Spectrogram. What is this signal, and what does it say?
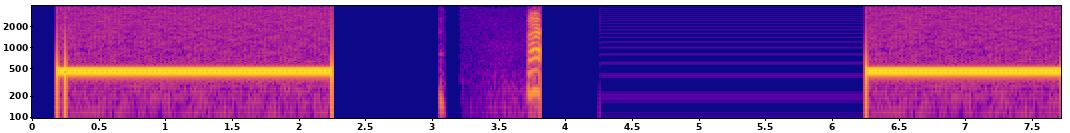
Ringback tone (North America), 440 + 480 Hz.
